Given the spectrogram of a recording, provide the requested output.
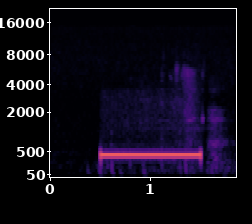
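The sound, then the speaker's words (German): A single steady telephone line tone sounds for about one second as a call is placed to Augsburg, loud and clear, then cuts off abruptly, with faint background noise before and after. “Kannst du äh, trotzdem noch an den Turntables die Kontrolle verhalten, damit ich zumindest in Augsburg anrufen kann?”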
